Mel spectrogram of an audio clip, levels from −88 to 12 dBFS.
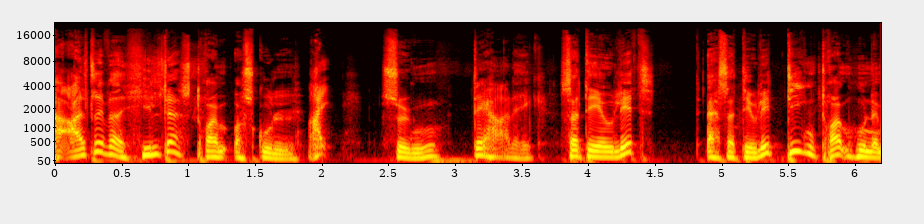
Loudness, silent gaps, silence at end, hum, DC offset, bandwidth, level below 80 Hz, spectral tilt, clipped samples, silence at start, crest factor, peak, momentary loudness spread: -18 LUFS; none; 0 s; none; under 0.1%; 18 kHz; -38 dBFS; -5 dB/octave; under 0.1%; 0 s; 16 dB; -2 dBFS; 8 LU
